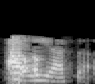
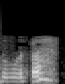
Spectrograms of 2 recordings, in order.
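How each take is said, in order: First: The name is said with the E sound. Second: The name is said without the E sound. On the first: The speaker calls it right. "It's Aliessa. ... Has an E" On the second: The speaker calls it wrong. "I think you called Alyssa"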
